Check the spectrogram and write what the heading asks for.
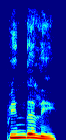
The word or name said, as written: ಪಿಂತಿಲ್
